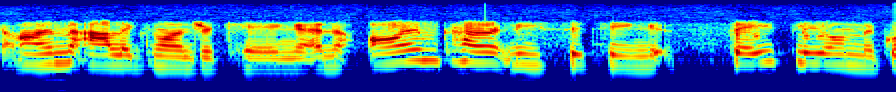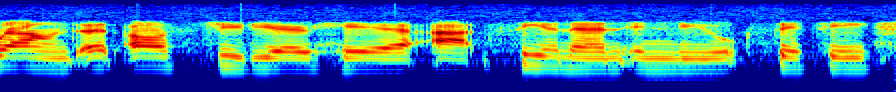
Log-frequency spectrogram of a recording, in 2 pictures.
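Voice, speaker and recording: Woman news host on a tinny phone-like line. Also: mid-range voice. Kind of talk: live broadcast interviewing. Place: studio, heard over a link. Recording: narrow tinny phone-like radio link.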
